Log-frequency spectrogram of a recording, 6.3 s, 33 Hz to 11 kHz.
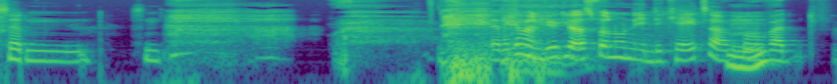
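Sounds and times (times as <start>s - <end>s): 
speech: 0.0s - 1.6s, 2.5s - 6.2s
person imitating gasping: 2.5s - 4.4s
laughter: 3.3s - 4.6s, 5.5s - 5.8s.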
